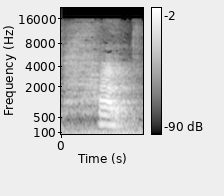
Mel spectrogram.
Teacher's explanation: the word cat can be pronounced as cat with the unaspirated K and unreleased T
